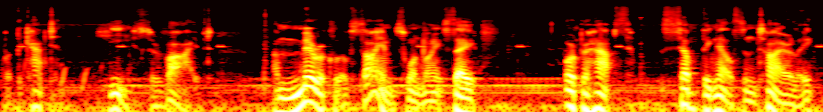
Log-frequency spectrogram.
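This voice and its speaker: Fussy, swooping alien mad scientist. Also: male voice, low voice, big pitch swings, measured pace, a little hiss or hum. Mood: secretive, marvelling. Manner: theatrical, fussy, scolding, dropping into conspiratorial hushes. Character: eccentric, secretive alien scientist doctor, bug-eyed and fussy. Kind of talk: audio drama character acting.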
